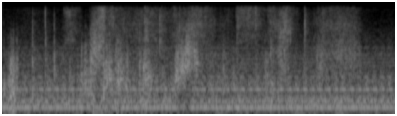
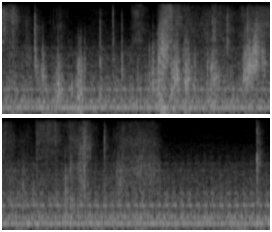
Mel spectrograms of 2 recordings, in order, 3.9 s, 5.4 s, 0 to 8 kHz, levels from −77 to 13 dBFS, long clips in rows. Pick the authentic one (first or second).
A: first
